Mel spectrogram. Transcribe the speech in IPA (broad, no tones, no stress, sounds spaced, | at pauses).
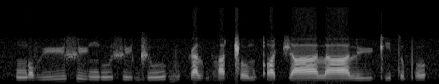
ŋ ɔ v yː ʃ yː ŋ uː ʃ y d͡ʒ uː ɡ u k a l ɡʱ a ǁ o m qʼ ɔ t͡ʃ aː l aː l yː kʼ i t o pʼ o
